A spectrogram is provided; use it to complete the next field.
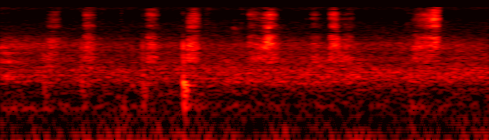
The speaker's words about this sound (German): Das schreibe ich jetzt mal hier oben, Klammern, hören und tun.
